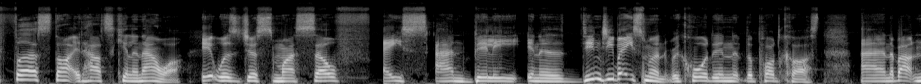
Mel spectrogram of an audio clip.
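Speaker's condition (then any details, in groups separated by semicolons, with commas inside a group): No condition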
